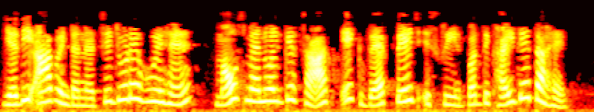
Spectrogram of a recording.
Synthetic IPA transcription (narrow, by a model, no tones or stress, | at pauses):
jɐd̪iʔaːpɪ̃ɳʈəɾneːʈsed͡ʒʊɽeɦʊeɦɛ̃ | maːʊsmɛːnuəlkesaːt̪ʰeːkʋɛːb̚peːd͡ʒɪskɾiːnpɐɾd̪ɪkʰaːid̪eːt̪aɦɛː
